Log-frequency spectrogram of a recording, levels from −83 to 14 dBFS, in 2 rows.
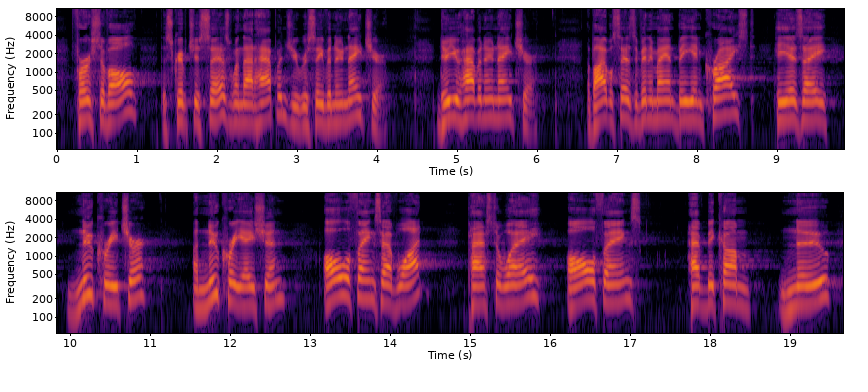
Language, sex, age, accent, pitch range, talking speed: English, male, 50-69, American, 165-210 Hz, 145 wpm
